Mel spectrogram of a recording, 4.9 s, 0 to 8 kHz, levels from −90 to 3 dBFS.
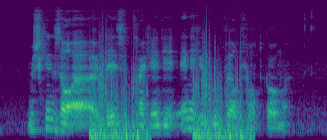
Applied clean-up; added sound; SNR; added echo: none; Wind; 0 dB; reverberation time 0.3 s.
